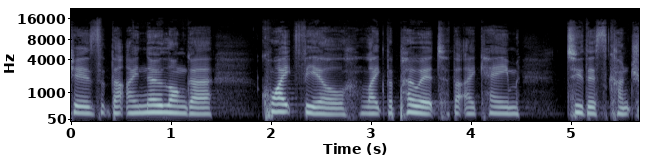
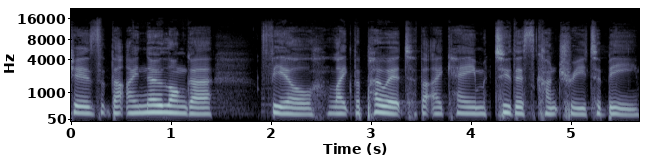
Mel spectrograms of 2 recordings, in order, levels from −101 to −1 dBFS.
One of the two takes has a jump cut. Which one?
second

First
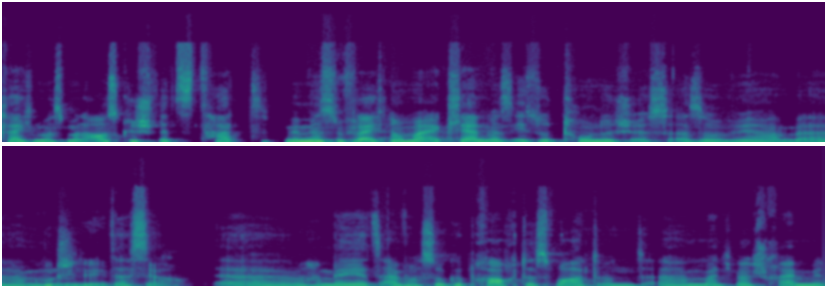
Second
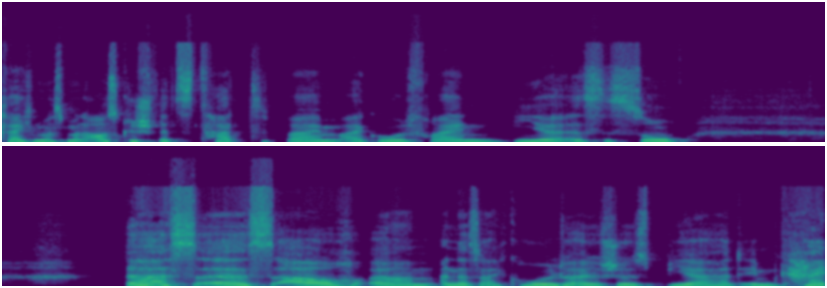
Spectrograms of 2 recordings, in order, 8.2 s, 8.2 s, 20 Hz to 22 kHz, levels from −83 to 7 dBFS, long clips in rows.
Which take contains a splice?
first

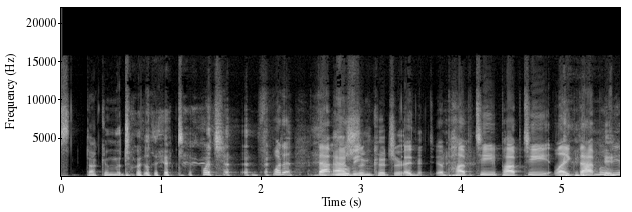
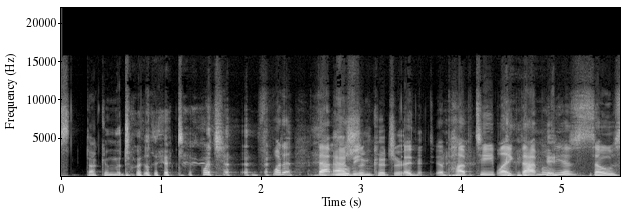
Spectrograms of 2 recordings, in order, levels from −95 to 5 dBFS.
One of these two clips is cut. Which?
second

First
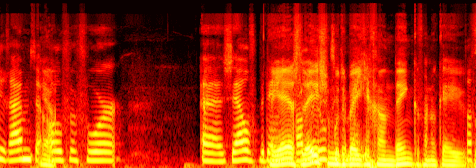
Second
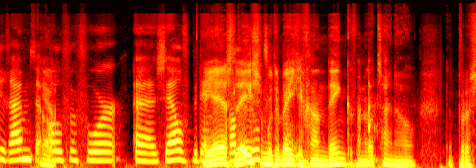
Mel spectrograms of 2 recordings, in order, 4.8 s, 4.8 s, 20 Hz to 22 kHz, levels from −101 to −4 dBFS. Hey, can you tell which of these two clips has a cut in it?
second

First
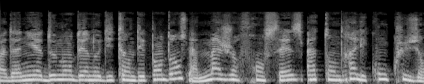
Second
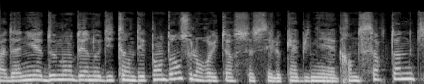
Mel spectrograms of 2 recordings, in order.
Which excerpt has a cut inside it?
first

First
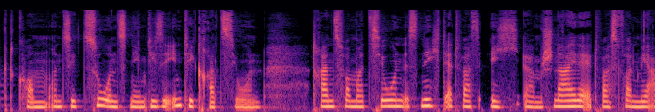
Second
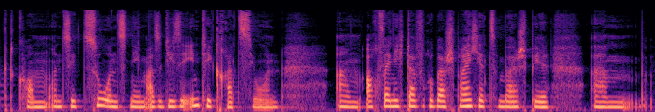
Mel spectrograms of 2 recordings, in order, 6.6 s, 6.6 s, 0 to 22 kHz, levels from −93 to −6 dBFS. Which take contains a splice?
first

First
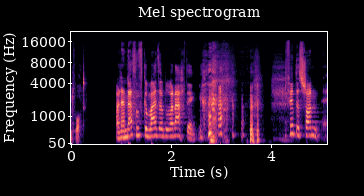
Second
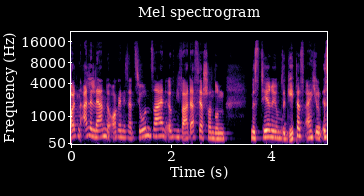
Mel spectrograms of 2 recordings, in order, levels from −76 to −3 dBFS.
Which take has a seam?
second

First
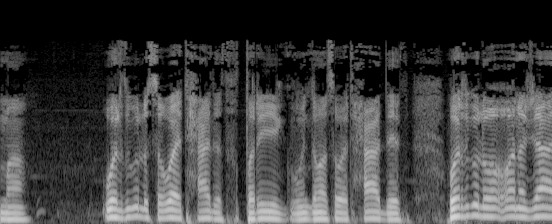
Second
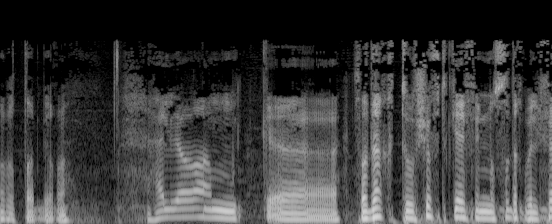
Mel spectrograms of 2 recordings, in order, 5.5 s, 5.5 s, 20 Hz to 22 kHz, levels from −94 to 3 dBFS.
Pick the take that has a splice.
second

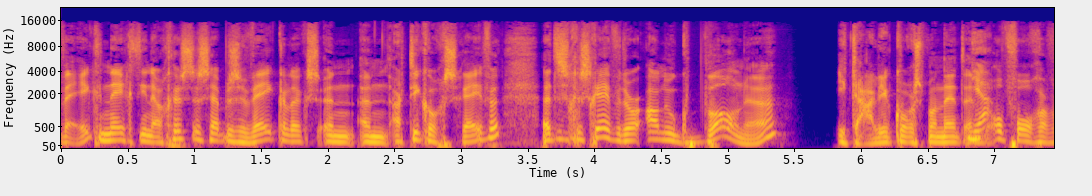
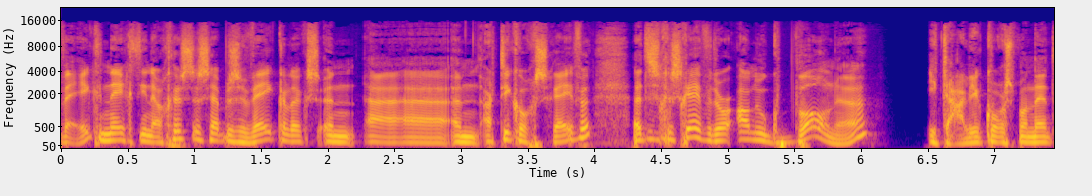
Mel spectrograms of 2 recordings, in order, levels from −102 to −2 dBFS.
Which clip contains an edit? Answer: first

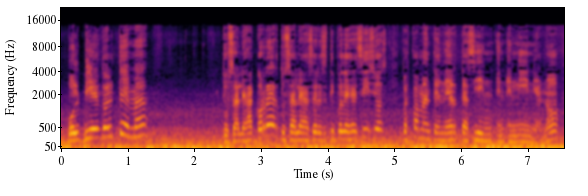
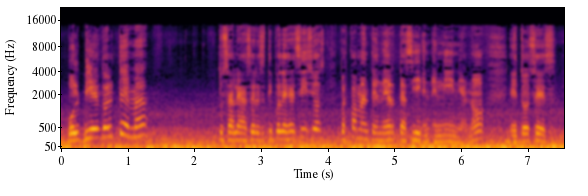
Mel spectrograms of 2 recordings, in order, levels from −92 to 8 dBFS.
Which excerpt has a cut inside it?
second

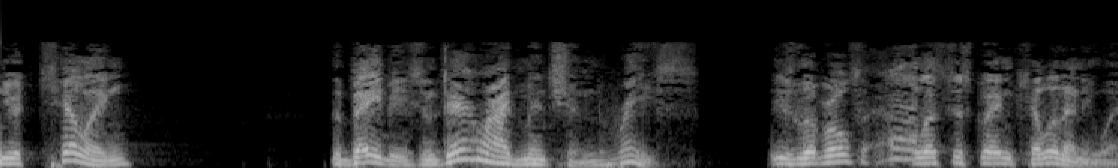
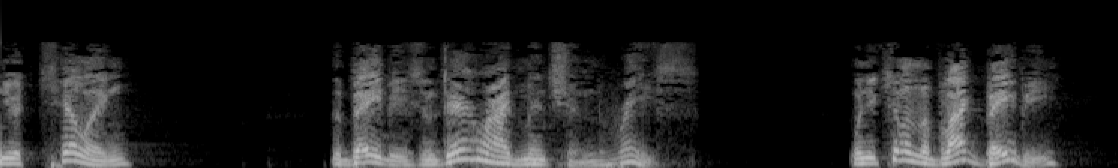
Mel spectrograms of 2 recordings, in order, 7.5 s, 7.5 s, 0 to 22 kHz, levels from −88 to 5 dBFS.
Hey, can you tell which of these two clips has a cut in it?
first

